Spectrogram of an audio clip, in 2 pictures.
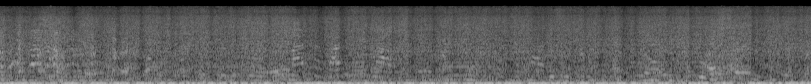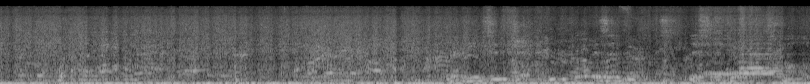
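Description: Several passengers chatter nearby.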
